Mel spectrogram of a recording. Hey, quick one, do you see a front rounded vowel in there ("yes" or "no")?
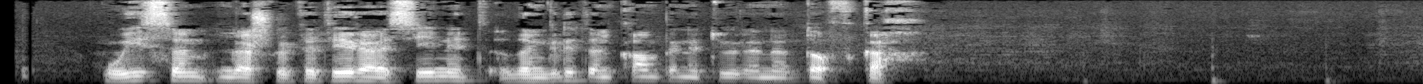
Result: yes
